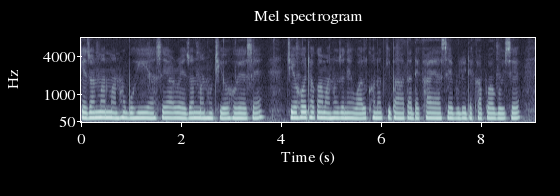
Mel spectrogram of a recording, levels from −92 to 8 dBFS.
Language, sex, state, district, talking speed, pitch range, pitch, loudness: Assamese, female, Assam, Kamrup Metropolitan, 160 wpm, 175-185 Hz, 180 Hz, -14 LUFS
